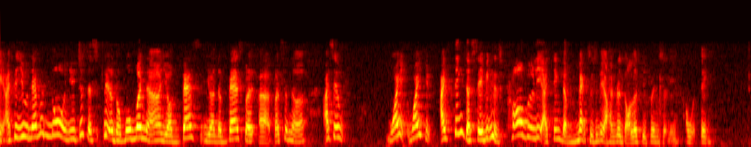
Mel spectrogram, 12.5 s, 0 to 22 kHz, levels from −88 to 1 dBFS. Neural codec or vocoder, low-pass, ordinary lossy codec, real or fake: none; 7.2 kHz; none; real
